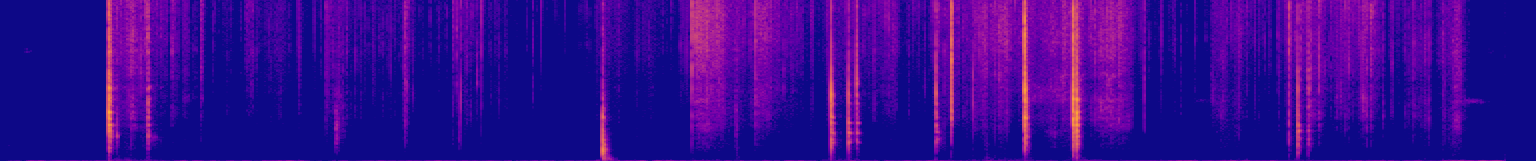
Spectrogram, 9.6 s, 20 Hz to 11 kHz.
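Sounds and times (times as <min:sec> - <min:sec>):
wooden sticks being taken: 0:00.7 - 0:01.0, 0:04.3 - 0:09.1.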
